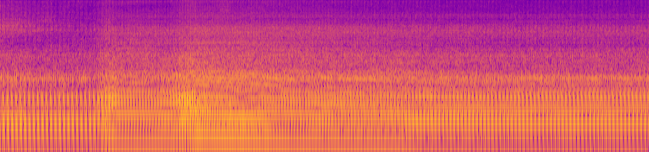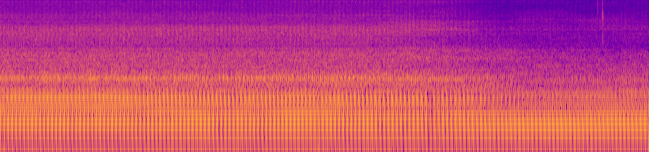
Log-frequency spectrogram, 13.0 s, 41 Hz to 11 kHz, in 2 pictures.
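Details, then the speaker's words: Bombardier Traxter 500 ATV, after a carburetor clean and rebuild, warm with choke fully in: after starting it settles into a steady, even idle with no misses or knocks, perhaps a touch fast but running properly. "when I walk around all you'll hear is a motor the choke is all the way in running as it should"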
